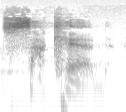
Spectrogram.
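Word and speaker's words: shaqed: In verse 11, the word for almond is saked. You have to pronounce it. It's the word saked.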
